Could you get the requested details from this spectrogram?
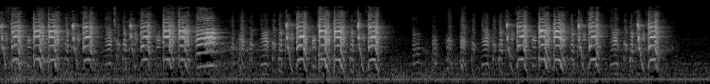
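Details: Pet zebra finches singing in long runs of fast, nasal, buzzy syllables, about two to three notes a second, broken by a brief pause near four seconds, over a low constant hum.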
